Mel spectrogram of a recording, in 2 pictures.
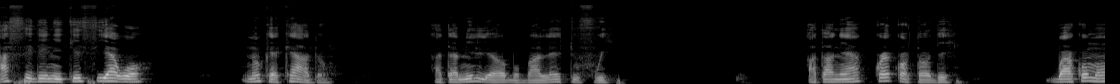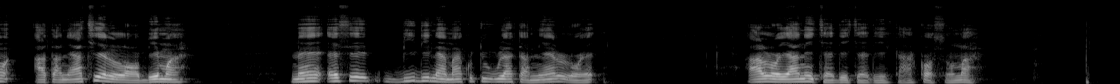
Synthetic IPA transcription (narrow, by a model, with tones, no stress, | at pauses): a˨sɪ˨dɪ˦nɪ̃˨ke˦si˦a˦wɔ˦ | nʊ̃˦kɛ˨kɛ˦a˨dʊ˨ | a˨ta˨mĩ˦lɪ˨ɛ˨ɔ˨bʊ˨ba˨lɛ˦tu˨fu˨e˨ | a˨ta˨nɪ˨a˨kɛ˦kɔ˨tɔ˨dɪ˨ | bʊ˨a˨kʊ˦mʊ˦ | a˨ta˨nɪ˨a˨t͡ʃɪ˦lɔ˨bɪ˦m˦a˦ | mɛ˦ɛ˦sɪ˦bi˦di˦nã˨m˨ã˨˦ku˦tu˦wu˦la˦ta˨mɪ̃˨˦ɛ˦lʊ˨ɛ˦ | a˨˦lʊ˨ja˦nɪ̃˦˨t͡ʃɛ˨dɪ˨t͡ʃɛ˨dɪ˨ka˨˦kɔ˨sʊ˦mã˦˨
